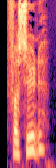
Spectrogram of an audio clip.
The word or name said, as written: forsynde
